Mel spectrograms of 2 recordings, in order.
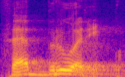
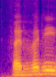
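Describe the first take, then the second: First: It begins with 'Feb' and has four syllables. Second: It begins with 'Far' and has three syllables. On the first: The speaker calls it right. "इसका हिंदी का जो उच्चारण था वो फेब्रुअरी था" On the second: The speaker calls it wrong. "फरवरी नहीं"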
